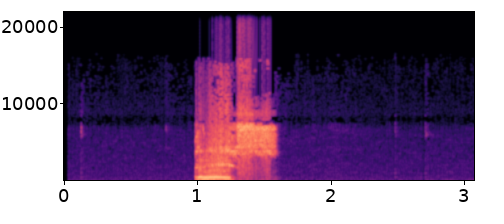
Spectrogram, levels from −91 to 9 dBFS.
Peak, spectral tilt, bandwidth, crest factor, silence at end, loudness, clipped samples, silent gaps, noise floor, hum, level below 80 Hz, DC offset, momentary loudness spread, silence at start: 0 dBFS; -1 dB/octave; over 20 kHz; 14 dB; 1.5 s; -6 LUFS; 0.3%; none; -57 dBFS; none; -56 dBFS; under 0.1%; 9 LU; 1 s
